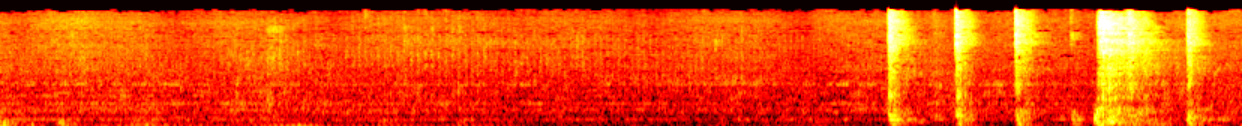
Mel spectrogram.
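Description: Fly ash brick plant machinery and a tractor front loader running with a steady mechanical hum. In the last two seconds a quick run of about five or six sharp, loud knocks or clatters stands out above it.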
